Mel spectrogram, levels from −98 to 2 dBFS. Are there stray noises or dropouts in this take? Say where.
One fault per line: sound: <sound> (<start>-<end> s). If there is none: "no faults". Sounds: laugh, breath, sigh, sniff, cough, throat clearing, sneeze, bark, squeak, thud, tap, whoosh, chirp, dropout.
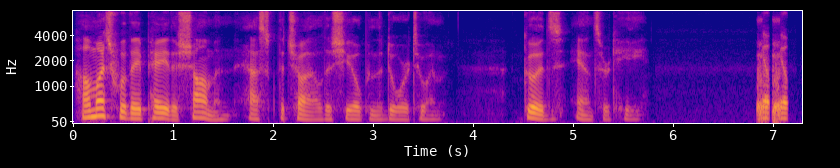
sound: laugh (6.8-7.2 s)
